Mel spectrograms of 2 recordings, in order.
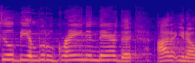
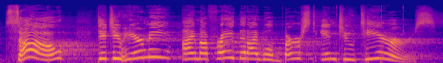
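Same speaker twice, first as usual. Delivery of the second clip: loud, high, hammed-up exasperation; mock exasperated protest; 8 semitones higher, 7 dB louder than usual. Coached woman protesting to her unbothered mentor, mock exasperated. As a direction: push it loud and high, stretching the last words.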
